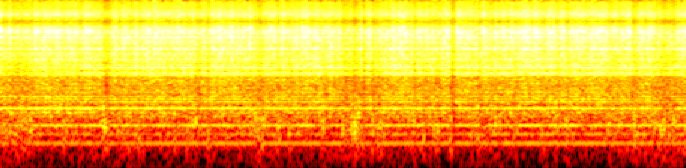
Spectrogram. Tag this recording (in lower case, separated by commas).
inside a small room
